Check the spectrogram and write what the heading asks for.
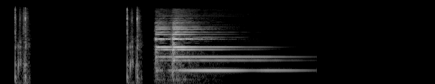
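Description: Subscribe-button sound effects: a short mouse click, another click about a second later, and then at once a bell ding with several ringing tones that fades out over about a second and a half.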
